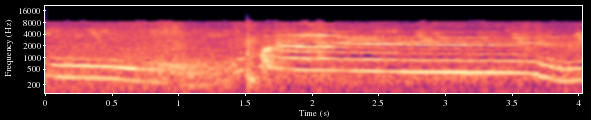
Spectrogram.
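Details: Pet cat making weird sounds likened to a baby's cry; a falling tonal wail, a brief break, then a long sustained harmonic moan that drops in pitch at the end.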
